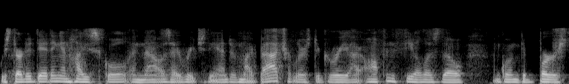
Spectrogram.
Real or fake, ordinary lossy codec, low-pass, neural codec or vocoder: real; AAC, 24 kbps; 5.4 kHz; none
